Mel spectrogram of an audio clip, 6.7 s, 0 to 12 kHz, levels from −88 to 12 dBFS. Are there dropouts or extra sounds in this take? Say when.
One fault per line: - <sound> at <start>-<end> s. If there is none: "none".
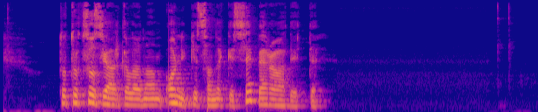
none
